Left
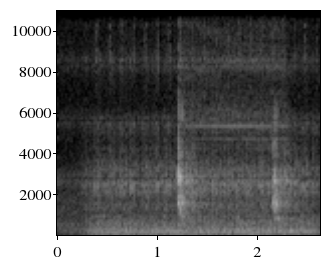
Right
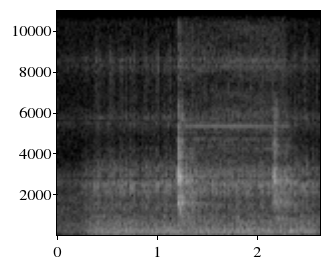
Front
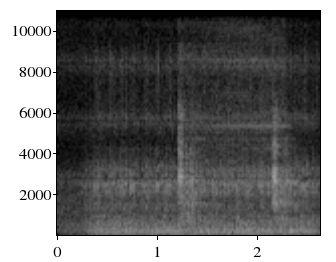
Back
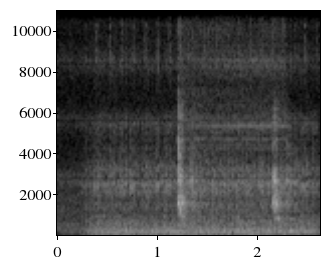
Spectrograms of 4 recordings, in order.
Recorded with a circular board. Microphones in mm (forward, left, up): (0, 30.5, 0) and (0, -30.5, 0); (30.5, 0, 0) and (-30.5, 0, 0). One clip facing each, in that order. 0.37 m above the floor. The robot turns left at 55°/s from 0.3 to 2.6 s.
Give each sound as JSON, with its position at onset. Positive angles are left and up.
{"t": 1.2, "sound": "ticking", "azimuth_deg": -175, "distance_m": 3.0}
